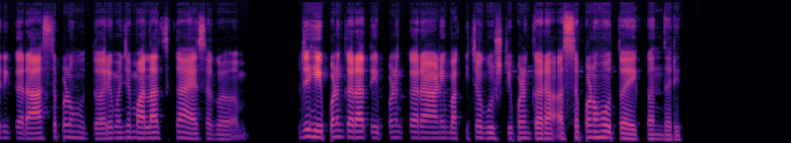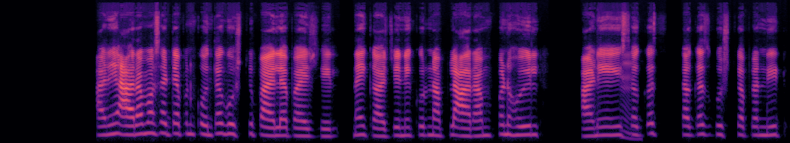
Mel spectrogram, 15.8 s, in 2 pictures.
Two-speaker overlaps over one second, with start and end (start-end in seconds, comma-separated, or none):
none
